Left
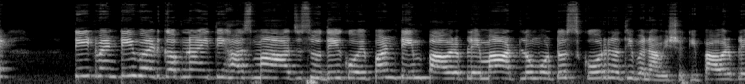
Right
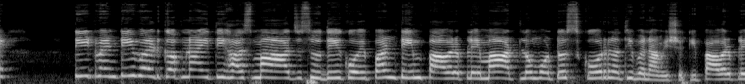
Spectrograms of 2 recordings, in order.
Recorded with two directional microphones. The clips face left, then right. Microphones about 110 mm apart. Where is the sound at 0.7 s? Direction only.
35° right (ahead or behind).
